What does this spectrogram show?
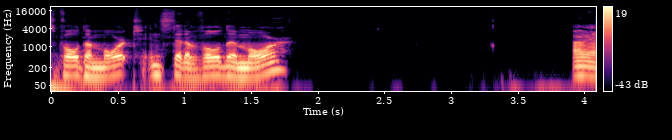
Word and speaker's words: Voldemort: antagonist in the series his name is pronounced voldemort not voldemort there would be more french flair to it because it is a french name and that fact alone means that trailing tea isn't pronounced jk rowling has said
